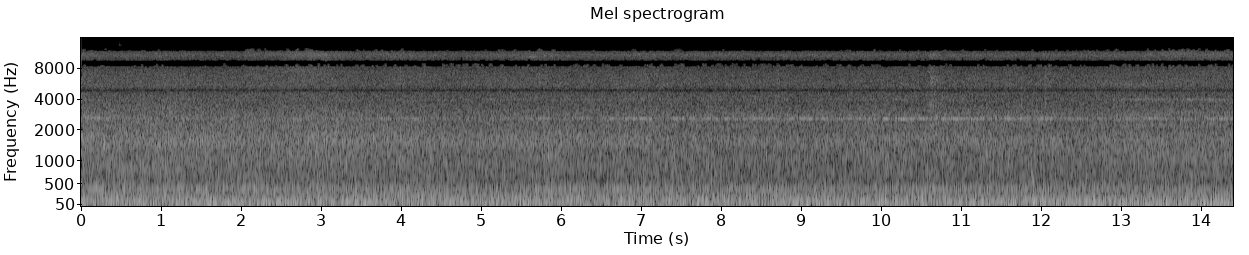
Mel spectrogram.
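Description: A city bus drives by with a low engine hum.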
